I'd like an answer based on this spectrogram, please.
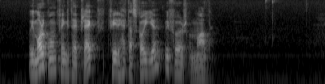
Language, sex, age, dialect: Faroese, male, 36-60, Norðurstreymoy/Eysturoy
